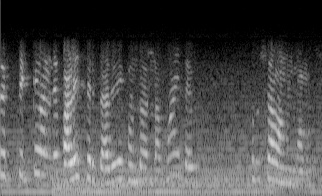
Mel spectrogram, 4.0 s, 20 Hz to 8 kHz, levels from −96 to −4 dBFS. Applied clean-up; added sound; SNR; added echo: none; Musical instrument + Piano; 7 dB; none.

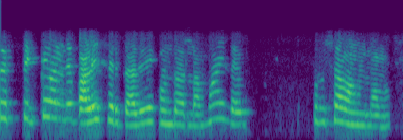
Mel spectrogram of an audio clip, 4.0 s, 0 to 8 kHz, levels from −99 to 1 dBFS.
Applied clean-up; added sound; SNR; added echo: none; none; none; none.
